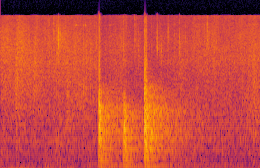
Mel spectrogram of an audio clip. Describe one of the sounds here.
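Knuckles knock on a wooden door.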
